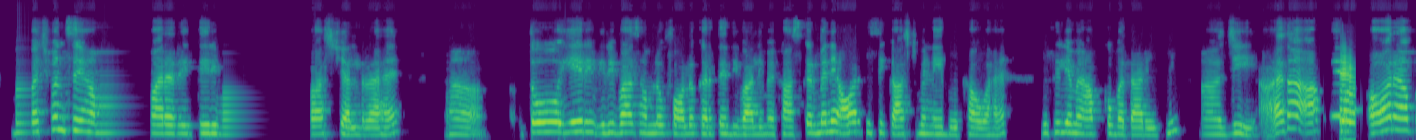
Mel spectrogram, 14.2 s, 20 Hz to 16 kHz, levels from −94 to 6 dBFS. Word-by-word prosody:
बचपन 255 +6 -1
से 295 -1 +1
हमारा 230 -2 -1
रीति-रिवाज 200 -2 -5
चल 190 -2 +1
रहा 185 0 +1
है। 190 +3 -2 0.5
अ, 195 -2 -4 0.5
तो 255 +1 +6
ये 255 +2 +4
रि-रिवाज 240 -1 0
हम 220 -1 -2
लोग 220 0 -3
फॉलो 210 0 +1
करते 205 +1 -1
हैं 210 - -4
दिवाली 190 -1 0
में 200 0 -4
खासकर 200 +3 -2
मैंने 245 +3 +3
और 245 +4 +5
किसी 235 0 -8
कास्ट 200 -1 -1
में 215 - -1
नहीं 200 -1 -3
देखा 185 +1 -3
हुआ 175 -1 -1
है, 180 +5 -5 0.4
इसीलिए 245 +2 -2
मैं 220 -2 +1
आपको 200 +1 -2
बता 190 -2 0
रही 180 -1 -4
थी 245 +10 -10 0.2
अ, 195 0 -4
जी, 195 +1 -4
ऐसा 250 +9 +2 0.2
आप 280 - -3 0.6
और 295 +5 +5
आप 300 -1 +4
215 Hz, 170 wpm, -18 LUFS, 195-240 Hz, 0.6 s, तो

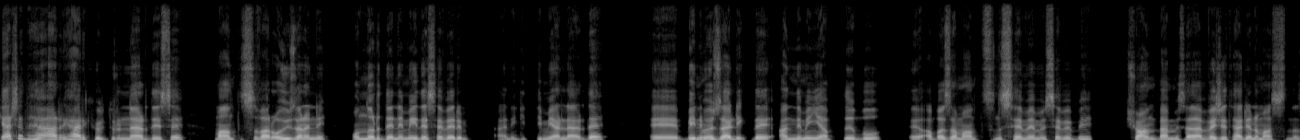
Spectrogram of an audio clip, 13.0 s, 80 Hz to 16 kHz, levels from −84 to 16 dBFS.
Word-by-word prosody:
gerçekten 295 -6 +1
her 215 -2 +2
her 200 0 +2
kültürün 155 -5 -3
neredeyse 155 +7 0 0.3
mantısı 145 +3 -1
var 170 0 +5
o 155 +1 +4
yüzden, 155 +1 +4
hani, 165 +1 0 0.3
onları 150 +3 +1
denemeyi 150 +3 +2
de 155 - +2
severim, 135 -4 0 0.3
hani, - - -11
gittiğim 125 +2 -10
yerlerde. 130 - +1 0.5
Eee, 140 0 +1
benim 165 +5 +3
özellikle 180 +1 +3
annemin 155 +4 0
yaptığı 160 -1 -1
bu, 155 -2 0 0.3
eee, - - -3
Abaza 140 +6 0
mantısını 150 0 -4
sevmemin 150 0 -1
sebebi, 150 - -4 0.3
şu 155 - +1
an 155 0 +1
ben 150 0 +2
mesela 155 -2 +1
vejetaryenim 140 +2 +1
aslında 115 +1 -6
155 Hz, 155 wpm, -24 LUFS, 140-165 Hz, 0.5 s, var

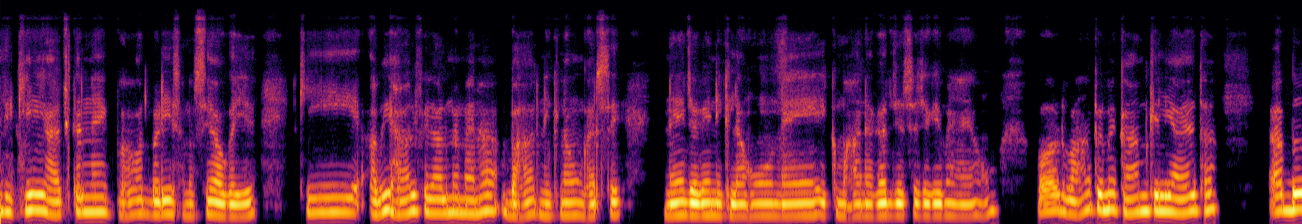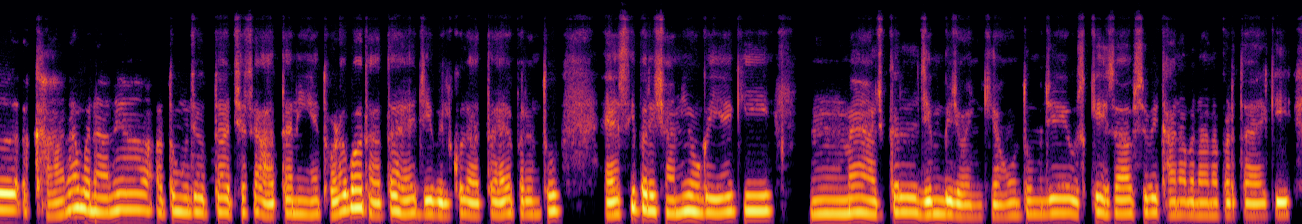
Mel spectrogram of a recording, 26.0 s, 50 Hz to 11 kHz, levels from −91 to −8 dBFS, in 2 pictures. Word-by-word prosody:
देखिए 185 +3 +3
आजकल 155 +2 -3
ना 175 0 +1
एक 170 - -4
बहुत 145 +3 -6
बड़ी 150 +1 +2
समस्या 140 +2 -3
हो 135 - +5
गई 130 -1 +2
है 135 - +2 0.5
कि 170 0 -4
अभी 155 +6 +2
हाल-फिलहाल 165 0 -1
में 165 +1 -1
मैं 160 -1 -2
ना 180 +3 -1 0.2
बाहर 140 +4 -4
निकला 140 0 -5
हूँ 140 0 -4
घर 130 0 -3
से, 145 0 -3 0.5
नए 135 +2 +3
जगह 140 -1 +5
निकला 130 -1 +1
हूँ, 135 +1 -2
नए 135 +1 0
एक 135 - -6
महानगर 130 0 0
जैसे 135 +1 0
जगह 135 0 +2
में 135 -1 -3
आया 130 0 -3
हूँ 140 +6 -9 0.5
और 95 +1 -1
वहाँ 155 +4 -2
पे 195 - +6
मैं 195 +1 +3
काम 170 0 0
के 185 - +5
लिए 180 0 +5
आया 165 +1 -1
था। 190 - +1 0.7
अब 195 +1 +7 0.2
खाना 145 +10 -2
बनाना 195 0 +1
अ, - - -3
तो 185 - 0
मुझे 175 0 -1
उतना 165 +1 -3
अच्छे 165 +1 -4
से 165 - -7
आता 265 -12 -1
नहीं 155 -1 -4
है, 150 - -4
थोड़ा-बहुत 190 +11 +3
आता 270 -10 +1
है। 160 0 -1
जी, 150 0 +2
बिल्कुल 145 +2 0
आता 135 +2 -2
है 155 +2 +2
परंतु 150 +5 -1 0.5
ऐसी 150 +8 +3
परेशानी 180 -3 +3
हो 180 -2 +5
गई 165 -1 +2
है 170 +2 +1
कि 185 0 +2 0.4
उम, 150 - -3
मैं 155 +2 0
आजकल 165 +3 -1
जिम 150 +2 +4
भी 150 - +6
जॉइन 130 -2 -1
किया 130 - -3
हूँ। 135 +2 -6
तो 150 - -3
मुझे 160 +2 -2
उसके 155 +2 -2
हिसाब 155 0 -1
से 165 - -3
भी 165 0 +1
खाना 145 0 -5
बनाना 140 -1 -4
पड़ता 275 0 -3
है 265 0 0
कि 285 0 +5
155 Hz, 200 wpm, -20 LUFS, 140-175 Hz, 0.7 s, अब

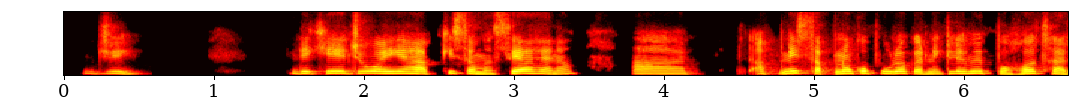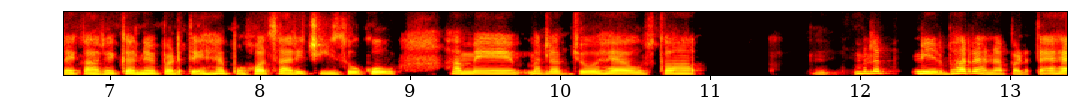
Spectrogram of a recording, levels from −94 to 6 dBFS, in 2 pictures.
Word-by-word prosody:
जी। 235 0 -6 1.2
देखिए 250 +2 +2
जो 265 +1 +2
ये 255 +1 +5
आपकी 235 +3 -1
समस्या 240 0 +3
है 225 - 0
न - - -7 0.4
अ 220 -1 -3 0.5
अपने 245 +4 +1
सपनों 235 -3 +1
को 275 - +4
पूरा 250 0 +3
करने 225 -3 0
के 245 - -5
लिए 255 - +3
हमें 270 +1 +2
बहुत 225 +4 +1
सारे 195 -4 +1
कार्य 195 0 0
करने 205 +1 +3
पड़ते - - 0
हैं। 215 +4 +1
बहुत 195 -1 +2
सारी 215 0 +1
चीज़ों 210 0 -1
को 215 - +7 0.4
हमें 210 -2 0
मतलब 220 -1 -2
जो 215 - +1
है 210 -1 +2
उसका 205 +1 -2 0.9
उम, 190 - -12 0.2
मतलब 255 +2 -3 0.2
निर्भर 235 +1 +2
रहना 205 -5 -1
पड़ता 190 -1 -4
है 215 0 +3
225 Hz, 170 wpm, -21 LUFS, 210-245 Hz, 1.2 s, को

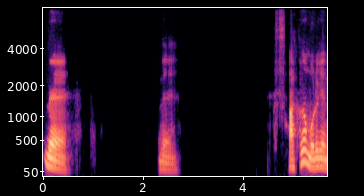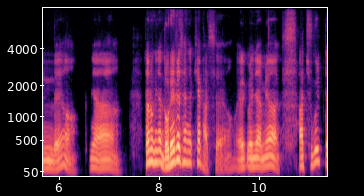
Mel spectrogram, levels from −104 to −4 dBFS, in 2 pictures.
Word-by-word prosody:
네. 100 - +4 1.7
네. 80 -4 -9 2.2
아 100 +1 +4
그건 165 0 +2
모르겠는데요. 100 -5 -1 0.2
그냥 100 -7 -4 0.5
저는 165 +3 +5
그냥 165 -1 +2
노래를 150 - +7
생각해 165 -1 -3
봤어요. 85 +4 -11
왜 100 +2 -5
왜냐면 115 +3 -1 0.3
'아 120 0 0
죽을 160 +9 -4
때 170 -7 -4
110 Hz, 180 characters per minute, -23 LUFS, 95-150 Hz, 2.2 s, 노래를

